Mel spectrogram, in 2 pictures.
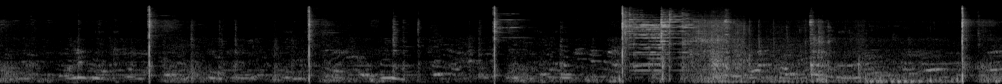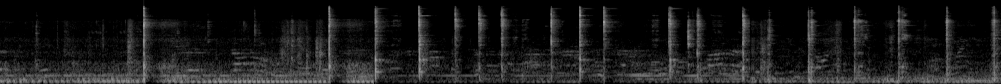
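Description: Hammer blows on a steel motorcycle brake disc rotor on the anvil: single ringing strikes a second or two apart at first, then a quick run of strikes, about two or three a second, in the second half. A brief rushing noise comes about six seconds in.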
